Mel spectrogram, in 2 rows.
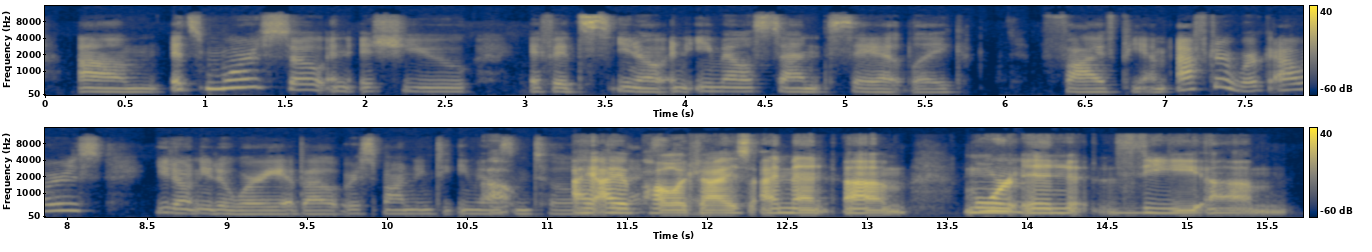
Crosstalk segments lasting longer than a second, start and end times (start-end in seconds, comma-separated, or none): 10.6-12.1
